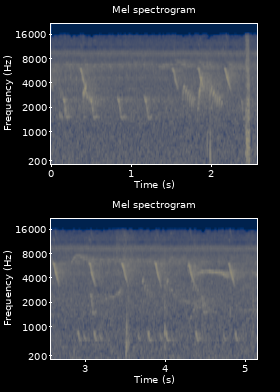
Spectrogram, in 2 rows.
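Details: At Krung Ching Waterfall, Thailand, in 2014, red-eyed bulbuls give busy, bubbly chirps and short downslurred notes in quick succession, with a few sharp taps and soft background noise.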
